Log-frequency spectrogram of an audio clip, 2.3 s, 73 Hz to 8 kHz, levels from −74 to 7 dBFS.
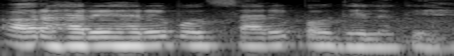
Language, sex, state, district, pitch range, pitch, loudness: Hindi, female, Maharashtra, Gondia, 165-185 Hz, 180 Hz, -16 LUFS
